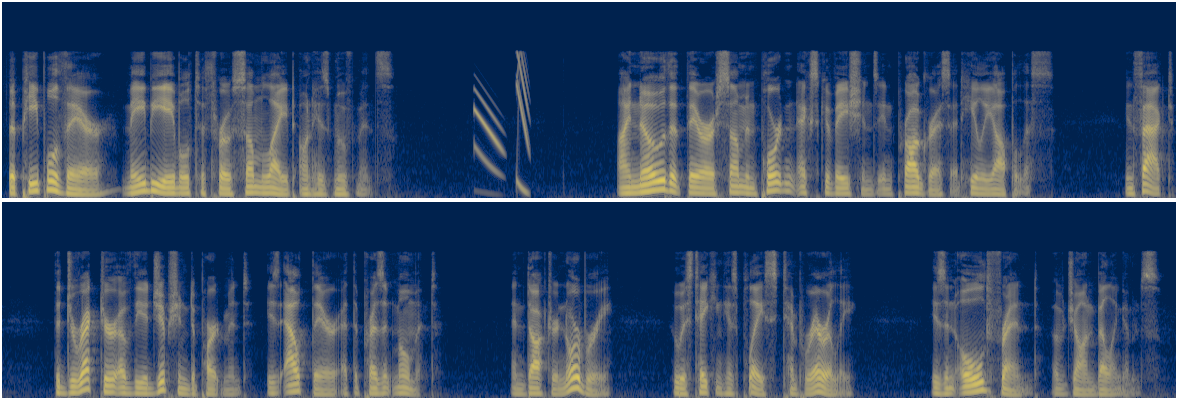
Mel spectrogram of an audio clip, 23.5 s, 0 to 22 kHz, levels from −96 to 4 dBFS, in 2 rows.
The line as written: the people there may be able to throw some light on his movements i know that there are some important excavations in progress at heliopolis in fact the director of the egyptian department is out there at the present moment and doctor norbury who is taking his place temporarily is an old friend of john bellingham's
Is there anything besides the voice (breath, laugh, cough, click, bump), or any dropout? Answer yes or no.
yes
